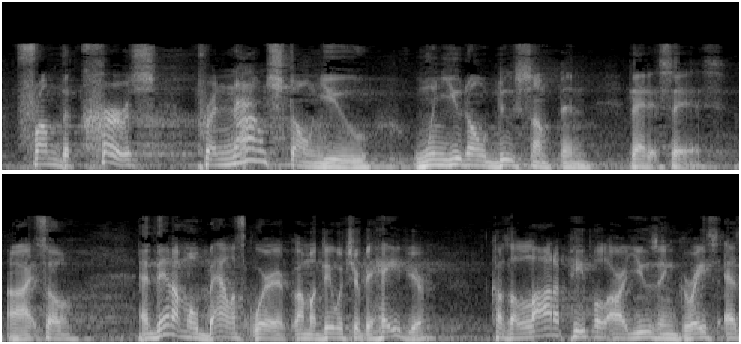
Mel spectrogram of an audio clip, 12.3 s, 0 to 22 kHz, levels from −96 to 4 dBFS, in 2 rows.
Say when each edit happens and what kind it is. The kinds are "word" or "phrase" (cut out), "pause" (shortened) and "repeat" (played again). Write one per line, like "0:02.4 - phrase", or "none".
0:08.1 - phrase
